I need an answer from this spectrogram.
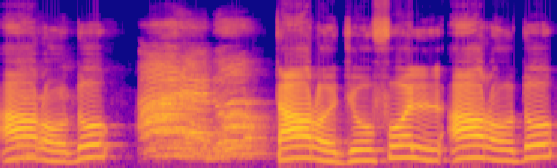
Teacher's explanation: ضاد بھی حروف مستعلیہ سے ہے, ہم نے ضاد کی آواز کو موٹا ادا کرنا ہے. ارض ترجف الارض یوم ترجف الارض.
